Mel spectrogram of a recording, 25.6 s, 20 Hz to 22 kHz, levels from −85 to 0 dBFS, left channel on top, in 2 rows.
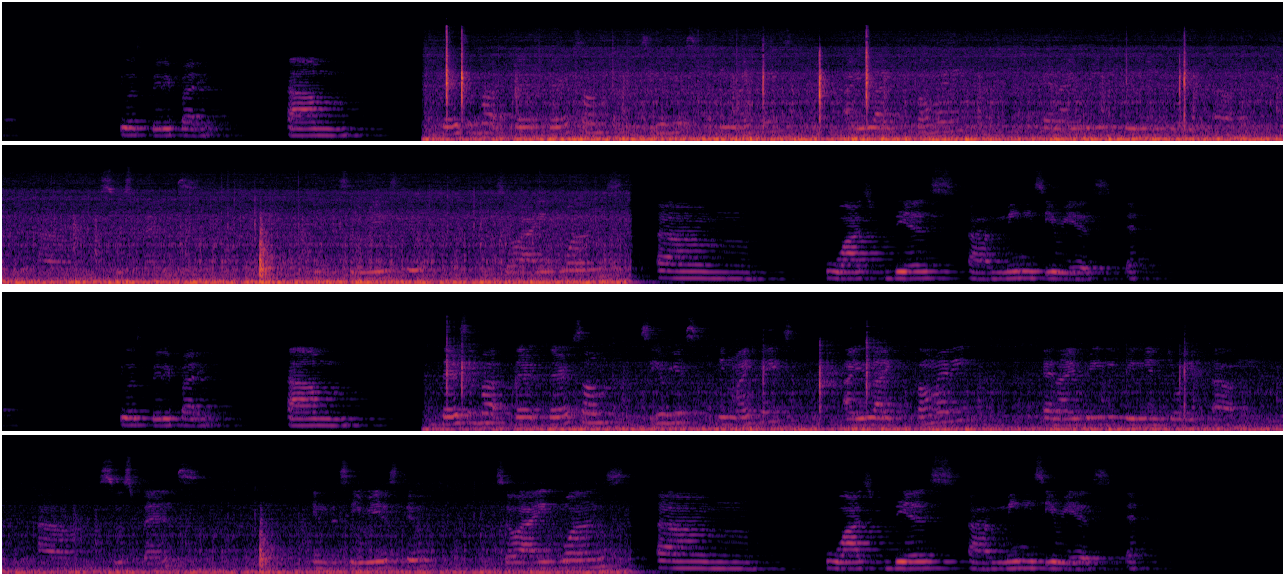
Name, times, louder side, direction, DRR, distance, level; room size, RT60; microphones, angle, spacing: voice 1, 1.2-2.1 2.8-3.5 4.3-7.9 8.4-9.7 10.4-12.8 13.2-14.7 15.9-17.1 17.8-19.0 19.4-20.4 21.0-24.2, equal, 5° right, 4 dB, 1.0 m, -50 dB
sound 1, 4.2-19.1, left 8 dB, 70° left, 0.3 m, -41 dB
19.5 x 13.0 x 2.9 m, 0.95 s
head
